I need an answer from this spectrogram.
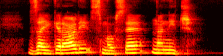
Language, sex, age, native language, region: Slovenian, female, 60+, Slovenian, Drava region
